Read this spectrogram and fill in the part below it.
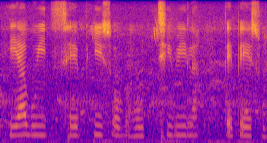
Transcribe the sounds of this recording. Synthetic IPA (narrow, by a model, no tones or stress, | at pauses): jabʊit͡sʰepʼisɔɦu | tʰibila | pʼɛ̰pʼɛːsɔ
